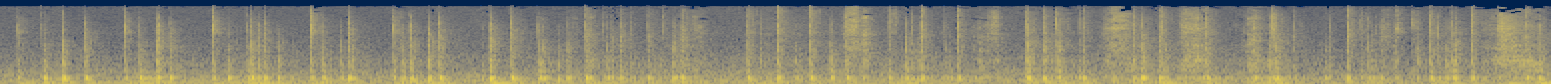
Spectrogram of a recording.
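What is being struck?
Laminate tabletop.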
